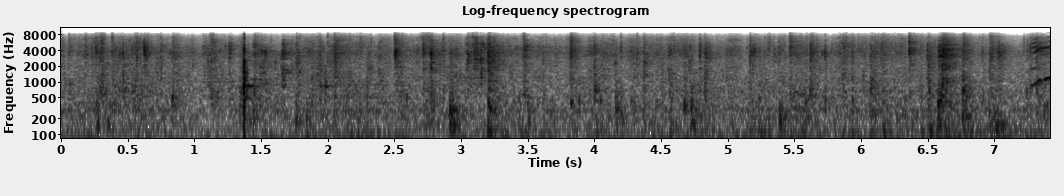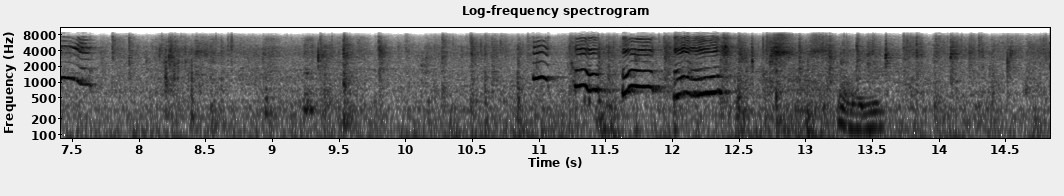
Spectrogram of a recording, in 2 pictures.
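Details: Five-week-old Gordon Setter puppies from one litter, heard through steady clattering and rustling; a few short, wavering high whimpers stand out around the middle and again toward the end, some bending down in pitch.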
